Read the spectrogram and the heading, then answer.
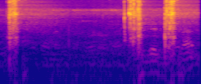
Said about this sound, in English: As the early morning sun begins to cut through the woods, a teenage guerrilla cleans his gun.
